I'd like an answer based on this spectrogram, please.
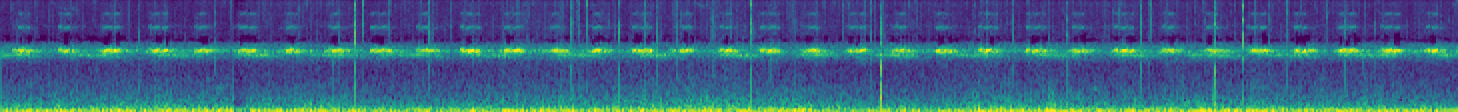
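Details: Night chorus of crickets at a wilderness campsite under the stars: an even, rapid train of high chirps, about two per second, over popping campfire crackles and a deep low hum.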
